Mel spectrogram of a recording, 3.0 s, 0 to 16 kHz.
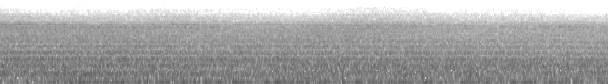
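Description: An Airbus A320 airliner departing Manchester Airport for Gran Canaria gives a loud, steady broadband engine roar that fills the whole stretch without a break.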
